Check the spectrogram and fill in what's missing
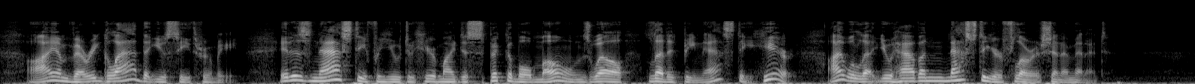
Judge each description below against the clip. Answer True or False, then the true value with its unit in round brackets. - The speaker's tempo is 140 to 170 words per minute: False (180 wpm)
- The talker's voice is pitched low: True (130 Hz)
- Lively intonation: True (6.1 semitones)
